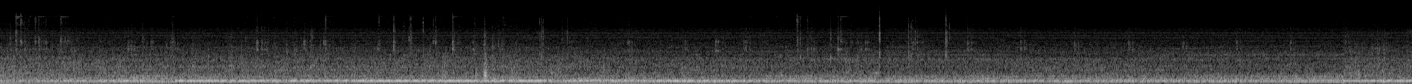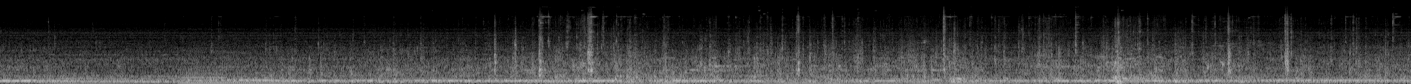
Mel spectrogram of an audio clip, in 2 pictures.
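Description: Engine of a 4x4 running steadily at low speed on a rough dirt track, heard from inside the cabin, with the body and loose items rattling and clicking over bumps, more often from about 19 seconds in.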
